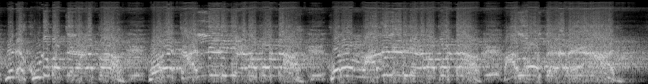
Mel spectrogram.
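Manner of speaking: preacher's climax over broken walls; climactic preaching. Acted. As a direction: drive it home like a revival preacher.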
